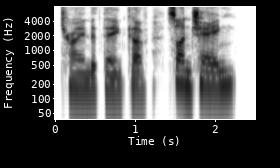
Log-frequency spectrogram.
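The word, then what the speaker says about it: Qing: I'm trying to think of son Chang who is a Dowist priest s an is spelled Q I N G he's a Dowist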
